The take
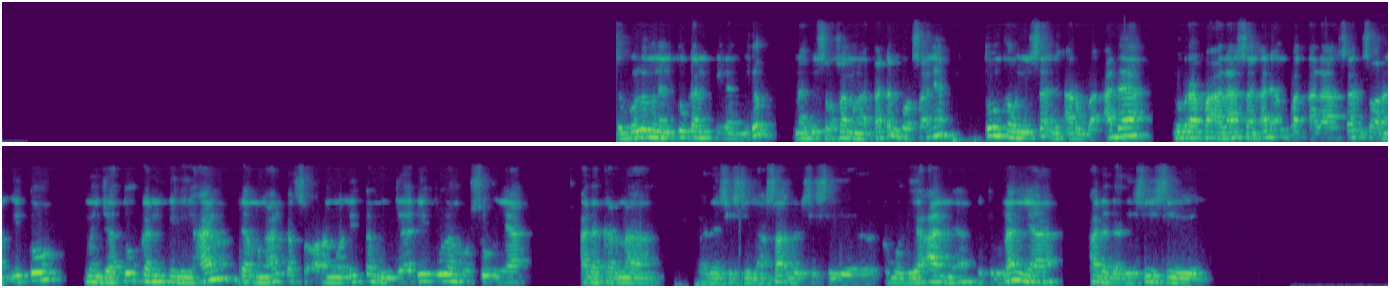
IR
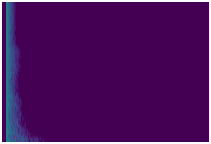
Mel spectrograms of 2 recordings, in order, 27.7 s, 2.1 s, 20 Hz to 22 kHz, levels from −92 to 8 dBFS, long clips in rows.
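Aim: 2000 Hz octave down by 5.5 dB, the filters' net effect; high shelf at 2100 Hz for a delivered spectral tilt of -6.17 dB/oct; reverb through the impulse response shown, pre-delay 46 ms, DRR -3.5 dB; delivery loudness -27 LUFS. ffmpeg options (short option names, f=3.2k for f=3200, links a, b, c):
-filter_complex "[0:a]equalizer=f=2k:t=o:g=-6,highshelf=f=2.1k:g=-3.5,asplit=2[a][b];[1:a]atrim=start_sample=2205,adelay=46[c];[b][c]afir=irnorm=-1:irlink=0,volume=3dB[d];[a][d]amix=inputs=2:normalize=0,volume=-11dB"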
